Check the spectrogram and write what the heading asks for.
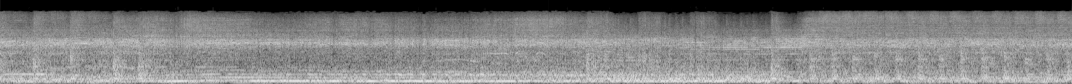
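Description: Thrash metal band playing live: distorted electric guitar, bass and drum kit, steady and very loud with no break.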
